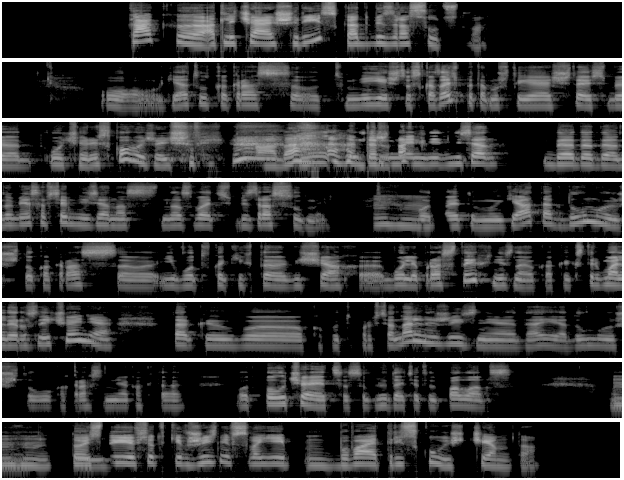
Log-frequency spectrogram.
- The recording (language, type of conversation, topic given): Russian, podcast, Как ты отличаешь риск от безрассудства?
- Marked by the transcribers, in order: laughing while speaking: "женщиной"; laughing while speaking: "да?"; tapping; other background noise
